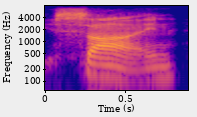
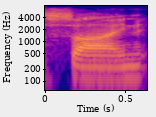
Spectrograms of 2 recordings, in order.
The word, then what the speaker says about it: sine: so we define the sine and that is called sign not sin uh and it's spelled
